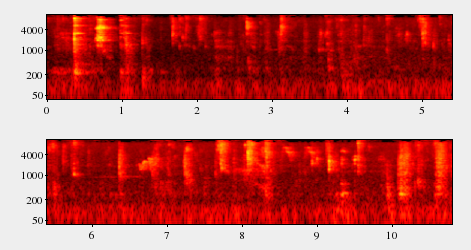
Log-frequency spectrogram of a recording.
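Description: Metal chopsticks and spoons clicking and scraping against bowls and a metal tray as two people eat, a scatter of light, irregular clinks.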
